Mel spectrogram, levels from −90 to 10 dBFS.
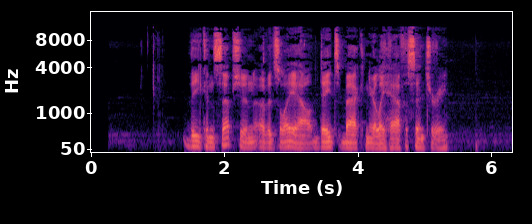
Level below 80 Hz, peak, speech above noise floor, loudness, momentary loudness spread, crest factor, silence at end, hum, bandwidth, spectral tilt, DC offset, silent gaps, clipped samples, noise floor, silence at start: -44 dBFS; -2 dBFS; 39 dB; -21 LUFS; 10 LU; 22 dB; 0.95 s; none; 11.5 kHz; -2.5 dB/octave; under 0.1%; none; under 0.1%; -61 dBFS; 1.4 s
